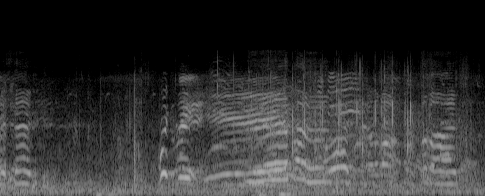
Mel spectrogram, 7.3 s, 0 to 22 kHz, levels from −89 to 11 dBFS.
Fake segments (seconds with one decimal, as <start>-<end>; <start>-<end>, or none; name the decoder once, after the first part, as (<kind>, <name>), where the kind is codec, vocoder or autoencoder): 0.0-1.4 (vocoder, BigVGAN v2); 1.9-7.3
